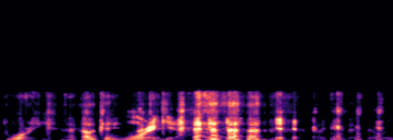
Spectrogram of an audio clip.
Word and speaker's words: Warwick: of the University because I would have pronounced it Warwick as it is spelled but uh I was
